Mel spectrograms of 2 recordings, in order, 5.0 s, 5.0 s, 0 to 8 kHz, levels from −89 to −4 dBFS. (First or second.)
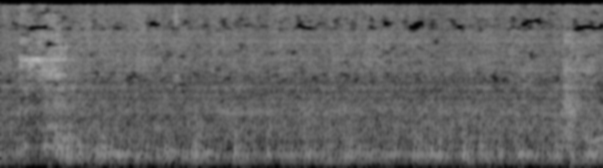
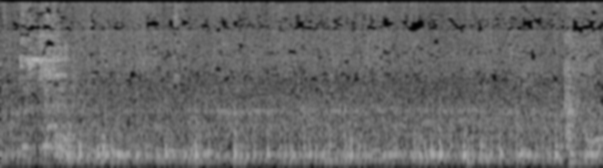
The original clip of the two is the second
